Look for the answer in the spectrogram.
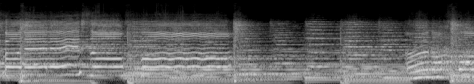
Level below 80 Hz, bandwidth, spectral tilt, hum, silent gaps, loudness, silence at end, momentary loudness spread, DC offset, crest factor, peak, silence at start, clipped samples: -36 dBFS; 14.5 kHz; -3.5 dB/octave; none; none; -13 LUFS; 0 s; 9 LU; under 0.1%; 14 dB; 0 dBFS; 0 s; under 0.1%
